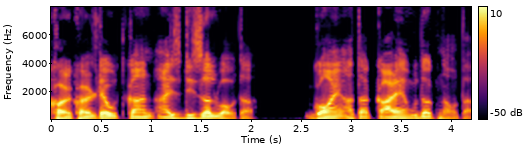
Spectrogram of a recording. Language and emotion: Goan Konkani, neutral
